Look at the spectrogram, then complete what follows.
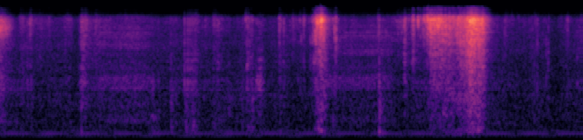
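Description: Christmas wrapping paper being torn and crumpled by small hands, in short crackly rips, with the longest and loudest tear between about four and five seconds in.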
